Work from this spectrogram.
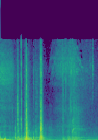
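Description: A sliding door on a wheelchair-accessible car runs along its track, with two sharp clunks close together early on, then a quieter mechanical tail.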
